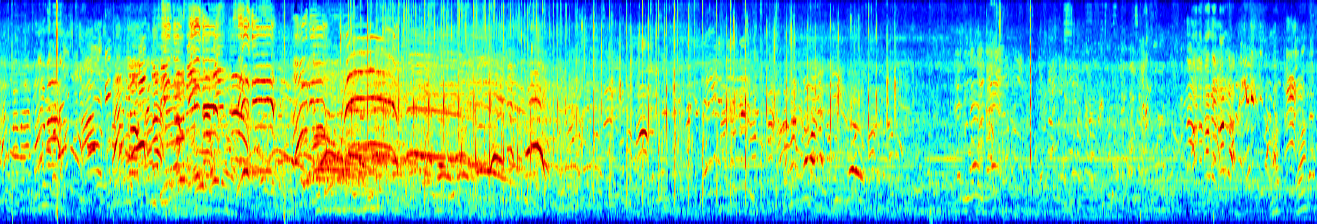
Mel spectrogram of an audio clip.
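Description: Children shout and call out across an open playing field.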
